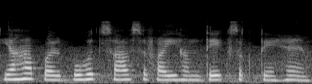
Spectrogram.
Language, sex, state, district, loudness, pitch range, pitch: Hindi, female, Punjab, Fazilka, -15 LUFS, 205-230 Hz, 210 Hz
